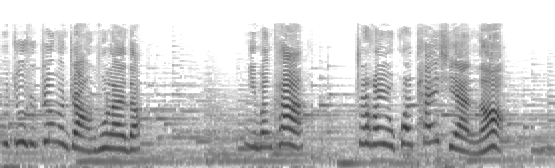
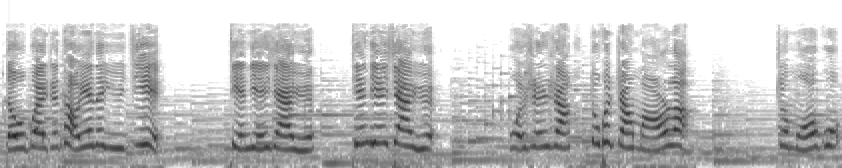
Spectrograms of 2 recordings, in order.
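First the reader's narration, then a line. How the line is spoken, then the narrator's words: Crying again. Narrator (Chinese): 狮子兔又哭起来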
